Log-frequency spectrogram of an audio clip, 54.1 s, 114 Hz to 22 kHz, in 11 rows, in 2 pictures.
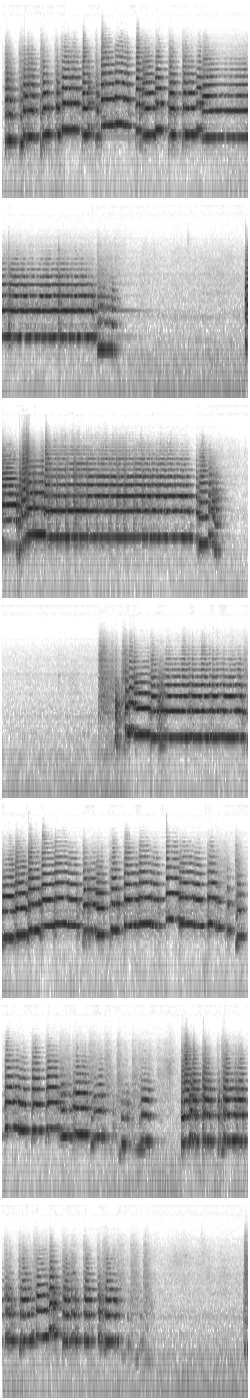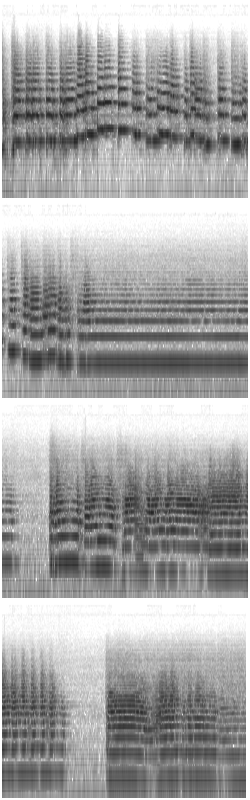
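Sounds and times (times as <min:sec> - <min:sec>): solo trumpet playing jazz: 0:00.0 - 0:14.9, 0:16.0 - 0:54.0
trumpeter breathing: 0:08.7 - 0:10.5, 0:16.0 - 0:18.5, 0:25.5 - 0:28.6, 0:31.4 - 0:35.6, 0:44.4 - 0:46.8.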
